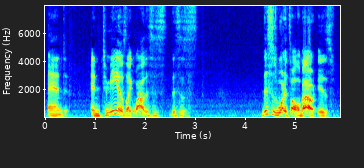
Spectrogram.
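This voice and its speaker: A man's voice: medium pitch, animated, normal speed, breathy edge. A man in his thirties, rambling and reflective in a casual podcast chat, often breaking off and restarting his sentences. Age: 30s. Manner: rambling, self-interrupting, reflective. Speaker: band member.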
